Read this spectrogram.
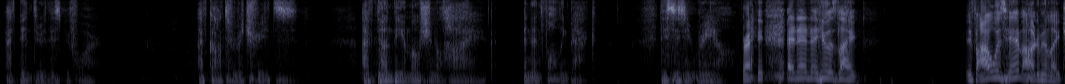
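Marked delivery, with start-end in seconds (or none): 0.1-9.0 low, much softer, brooding and self-important; brooding teen. Retold or imitated. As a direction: play the deep, wounded teenager. Brooding teen to youth pastor.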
